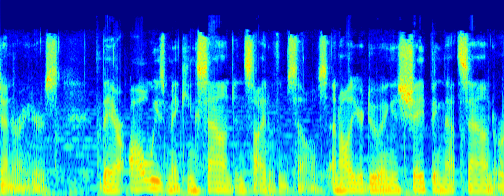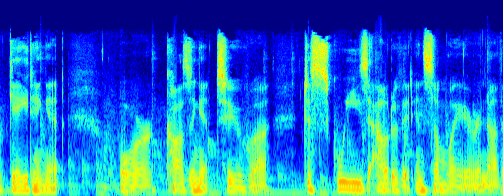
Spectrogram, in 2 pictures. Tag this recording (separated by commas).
Speech, Music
